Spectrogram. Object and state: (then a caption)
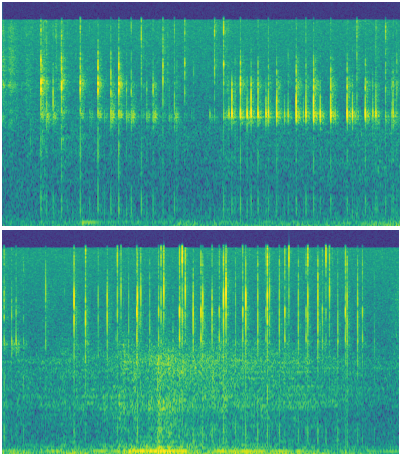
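Plastic jar lid, scratched and tapped. A small, round, hollow and empty black plastic Lush jar lid with a white logo is held in the hand and scratched and tapped with long painted nails. Quick, irregular clicking taps, roughly four per second, ride over a low rumble that swells louder around the middle of the clip before easing off.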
